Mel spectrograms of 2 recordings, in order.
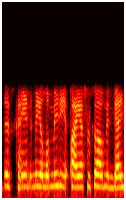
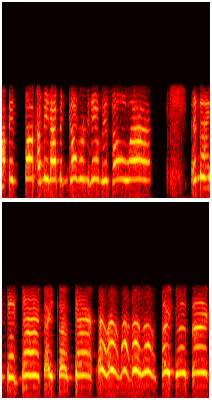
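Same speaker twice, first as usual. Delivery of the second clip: hammed-up sobbing; 8 semitones higher than usual. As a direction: blubber the same line again and again. Caller sobbing over Dak.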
